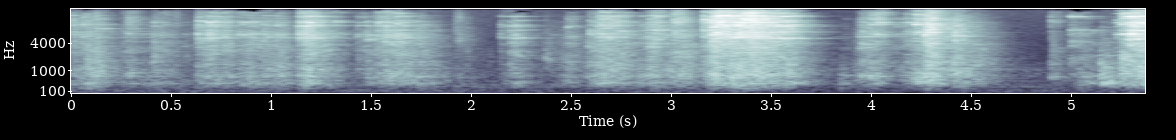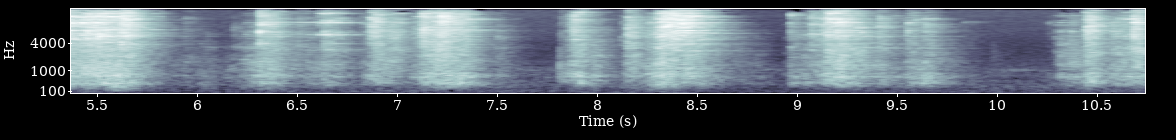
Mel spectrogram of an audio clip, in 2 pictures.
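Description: Metal hand tools and parts clinking and clattering in short, irregular spells as work goes on at the motorcycle's handlebar and clutch lever.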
